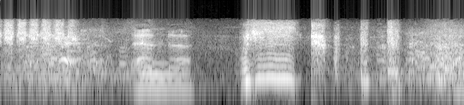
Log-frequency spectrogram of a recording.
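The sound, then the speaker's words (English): A person vocally imitates a car engine with a clogged fuel line that runs smooth, then sputters and chokes as if not getting gas: raspy, noisy bursts broken by a couple of droning, buzzing hums, then choppy stuttering sputters, with a brief spoken word at the start. “Well, choked up, it seemed to me, like it wasn't getting any gas.”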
